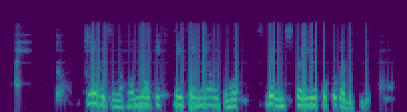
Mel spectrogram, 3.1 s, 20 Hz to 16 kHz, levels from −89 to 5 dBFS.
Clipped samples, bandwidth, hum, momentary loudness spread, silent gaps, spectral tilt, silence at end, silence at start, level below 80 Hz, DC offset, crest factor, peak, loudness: under 0.1%; 7.8 kHz; none; 16 LU; none; -7 dB/octave; 0.15 s; 0.1 s; -56 dBFS; under 0.1%; 16 dB; -12 dBFS; -29 LUFS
